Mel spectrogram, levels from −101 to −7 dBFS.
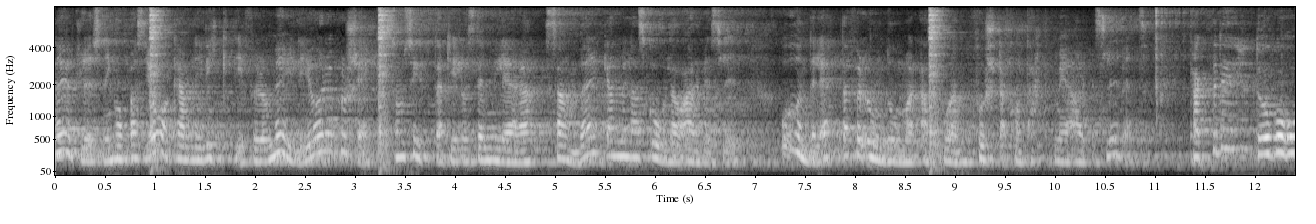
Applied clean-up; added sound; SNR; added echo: none; Hi-hat; 0 dB; reverberation time 2.6 s.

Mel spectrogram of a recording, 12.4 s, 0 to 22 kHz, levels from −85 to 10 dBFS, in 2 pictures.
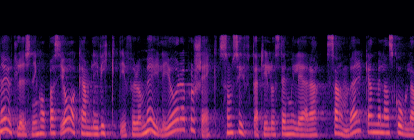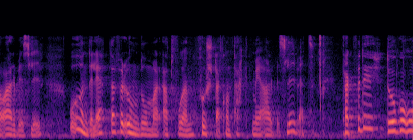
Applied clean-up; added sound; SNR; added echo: none; none; none; none.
